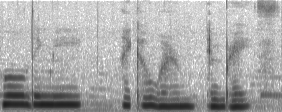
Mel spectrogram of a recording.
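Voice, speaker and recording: A woman narrating a cozy story in a hushed ASMR whisper, with soft laughs. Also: on the high side, steady tone, takes it slowly, breathy edge, narrow, tinny audio, faint music behind.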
